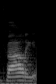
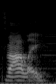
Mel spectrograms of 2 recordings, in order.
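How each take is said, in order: First: The word is said with a plain English vowel. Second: The word is said with a Welsh vowel sound. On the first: "rather than Valley" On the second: "the sound on Valley"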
